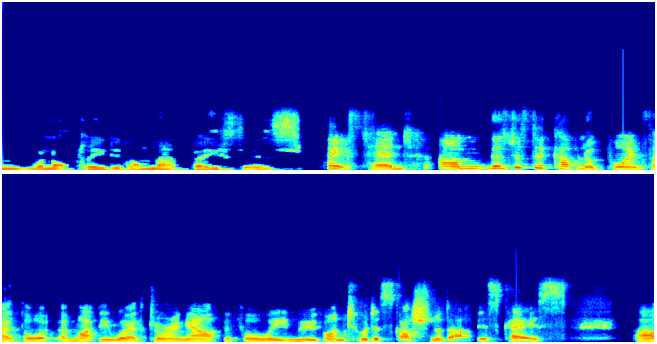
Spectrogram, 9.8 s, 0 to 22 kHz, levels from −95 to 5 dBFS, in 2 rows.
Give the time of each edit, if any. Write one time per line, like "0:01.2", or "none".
0:02.3

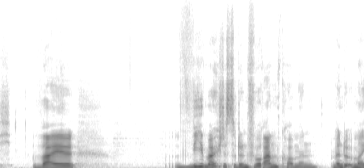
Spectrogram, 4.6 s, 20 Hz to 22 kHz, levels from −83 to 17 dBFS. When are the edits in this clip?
none

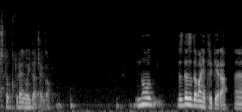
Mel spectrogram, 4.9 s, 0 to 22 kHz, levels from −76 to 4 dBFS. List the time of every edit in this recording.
none

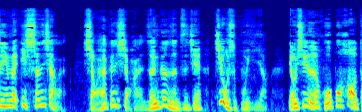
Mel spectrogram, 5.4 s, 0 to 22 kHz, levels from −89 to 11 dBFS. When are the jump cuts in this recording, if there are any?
0:03.1

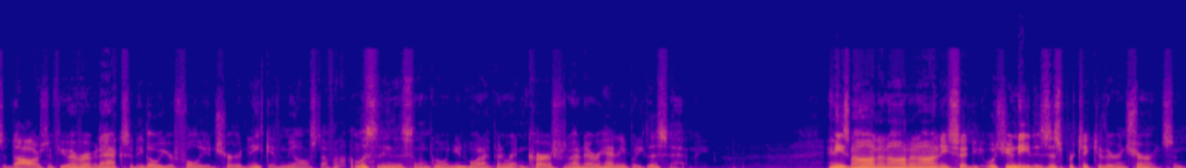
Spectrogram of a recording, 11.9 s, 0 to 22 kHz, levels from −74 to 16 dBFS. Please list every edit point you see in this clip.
0:01.4
0:02.6
0:03.5
0:05.6
0:06.5
0:08.5

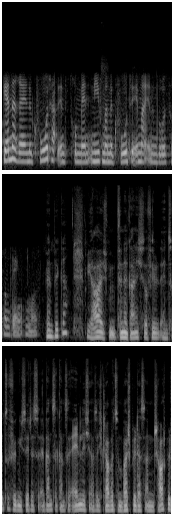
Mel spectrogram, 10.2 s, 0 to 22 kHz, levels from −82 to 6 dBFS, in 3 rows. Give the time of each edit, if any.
0:01.1
0:02.0
0:03.6
0:04.2
0:05.9

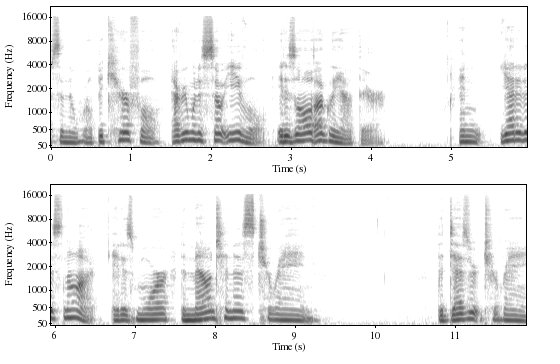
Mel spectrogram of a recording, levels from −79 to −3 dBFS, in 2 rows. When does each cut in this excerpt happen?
0:01.4
0:02.8
0:03.3
0:05.0
0:06.6
0:07.5

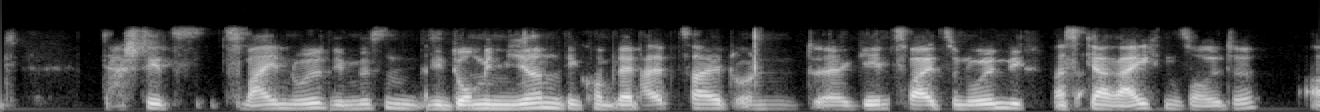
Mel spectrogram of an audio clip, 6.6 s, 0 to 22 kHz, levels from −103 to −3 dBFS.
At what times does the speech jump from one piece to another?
0:01.6
0:02.1
0:02.8
0:03.2
0:04.4
0:05.1
0:05.4

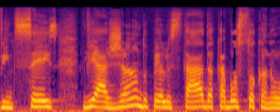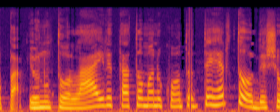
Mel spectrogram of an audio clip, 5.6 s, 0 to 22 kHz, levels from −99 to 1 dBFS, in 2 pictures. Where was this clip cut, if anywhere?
0:03.0

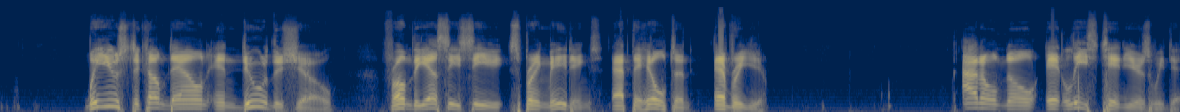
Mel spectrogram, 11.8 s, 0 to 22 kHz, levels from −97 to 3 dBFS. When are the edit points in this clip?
none

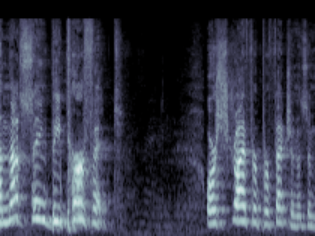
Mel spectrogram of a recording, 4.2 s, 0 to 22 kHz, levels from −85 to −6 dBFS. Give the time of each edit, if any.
none

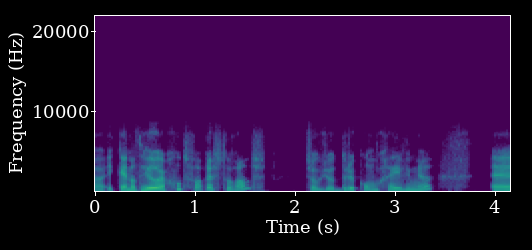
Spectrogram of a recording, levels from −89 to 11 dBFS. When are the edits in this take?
0:02.1

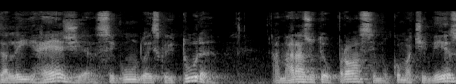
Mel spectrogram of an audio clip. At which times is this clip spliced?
0:02.5

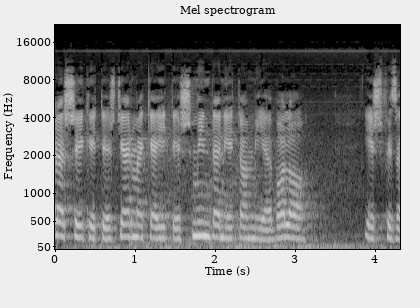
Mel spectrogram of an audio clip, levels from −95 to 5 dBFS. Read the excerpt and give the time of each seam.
none

